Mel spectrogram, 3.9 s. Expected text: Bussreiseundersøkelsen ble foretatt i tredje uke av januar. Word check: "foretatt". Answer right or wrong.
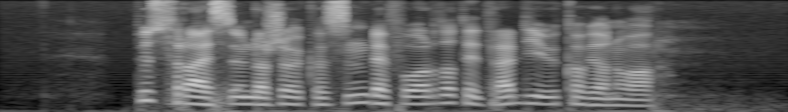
right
